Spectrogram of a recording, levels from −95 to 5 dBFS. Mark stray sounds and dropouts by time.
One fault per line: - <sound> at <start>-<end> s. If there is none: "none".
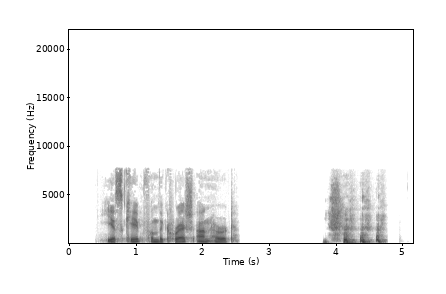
- laugh at 3.8-4.8 s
